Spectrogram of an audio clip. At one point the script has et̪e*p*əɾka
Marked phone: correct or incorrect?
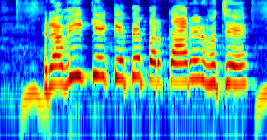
correct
